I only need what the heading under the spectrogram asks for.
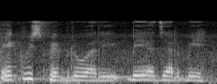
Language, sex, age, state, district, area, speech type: Gujarati, female, 60+, Gujarat, Kheda, rural, spontaneous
